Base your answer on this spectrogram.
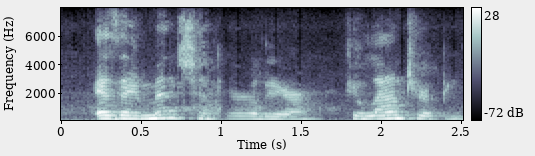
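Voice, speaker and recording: A woman talks with ordinary pitch variation at a moderate pace, noticeable background noise behind her. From Siberia, Buryat community. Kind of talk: panel discussion.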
